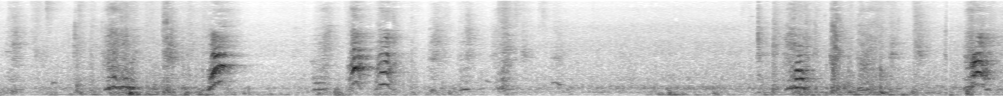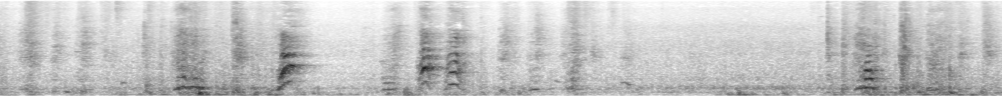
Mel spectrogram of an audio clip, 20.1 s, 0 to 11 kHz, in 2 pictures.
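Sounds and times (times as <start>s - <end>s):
dog barking and yipping: 1.7s - 2.6s, 3.4s - 4.2s, 9.6s - 10.1s, 12.4s - 13.3s, 14.1s - 14.9s.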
